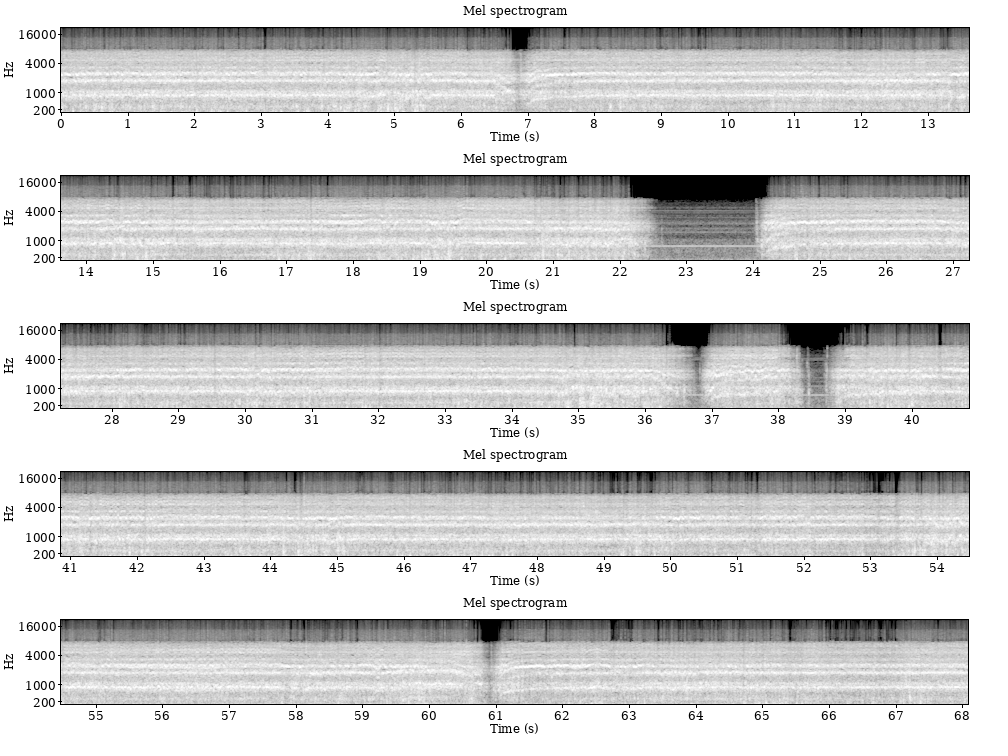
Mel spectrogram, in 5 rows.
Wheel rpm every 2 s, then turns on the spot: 230, 230, 240, 170, 230, 230, 220, 230, 230, 230, 220, 20, 170, 220, 230, 220, 230, 220, 120, 130, 220, 230, 230, 230, 230, 230, 240, 230, 220, 230, 180, 220, 230, 230.
none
